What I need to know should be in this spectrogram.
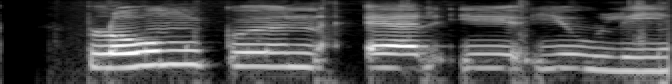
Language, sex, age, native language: Icelandic, female, 7, Icelandic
